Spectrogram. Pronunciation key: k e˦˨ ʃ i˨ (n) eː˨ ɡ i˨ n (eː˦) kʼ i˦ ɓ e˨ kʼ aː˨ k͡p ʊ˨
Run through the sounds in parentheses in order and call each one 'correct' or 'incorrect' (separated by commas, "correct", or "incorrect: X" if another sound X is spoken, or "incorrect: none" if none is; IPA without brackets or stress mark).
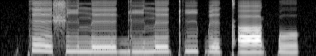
correct, incorrect: e˦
